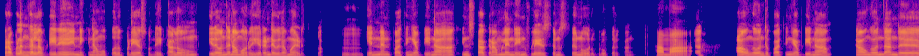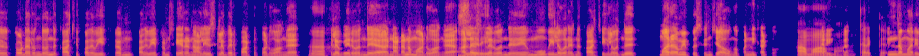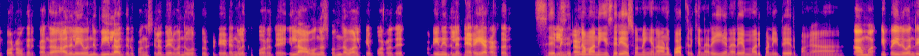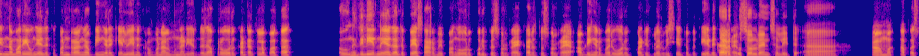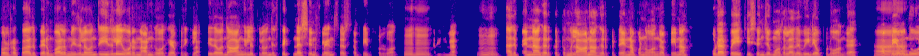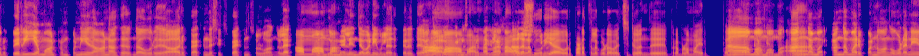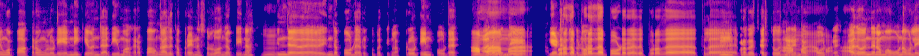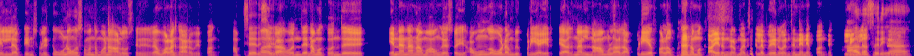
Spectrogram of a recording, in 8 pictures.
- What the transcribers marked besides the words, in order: in English: "இன்ஃப்ளூயசர்ஸ்ஸ்ன்னு"; "இன்ஃப்ளூயசர்ஸ்ன்னு" said as "இன்ஃப்ளூயசர்ஸ்ஸ்ன்னு"; tapping; in English: "குரூப்"; drawn out: "அந்த"; other background noise; in English: "மூவியில"; in English: "வீலாகு"; other noise; in English: "பர்ட்டிகுலர்"; in English: "பிட்னஸ் இன்ஃப்ளூயன்சர்ஸ்"; drawn out: "இந்த"; in English: "புரோட்டீன்"; unintelligible speech; laughing while speaking: "அப்படியே ஃபாலோ பண்ணா நமக்கு ஆயிருங்குற … இல்லைங்களா? இந்த இதுல"; in English: "ஃபாலோ"; laugh
- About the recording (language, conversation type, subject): Tamil, podcast, பிரபலங்கள் தரும் அறிவுரை நம்பத்தக்கதா என்பதை நீங்கள் எப்படி தீர்மானிப்பீர்கள்?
